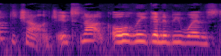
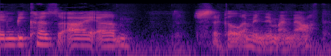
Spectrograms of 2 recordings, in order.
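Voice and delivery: whisper; 7 semitones lower, 16 dB quieter than usual. Real, not acted. Trailing confession.

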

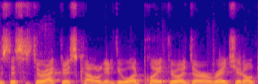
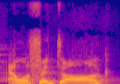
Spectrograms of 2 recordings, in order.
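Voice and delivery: high, loud and drawn out; excited exclamation; 11 semitones higher, 5 dB louder than usual. Real, not acted. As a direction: blurt it out in delighted disbelief. Reacting to a monster on screen.

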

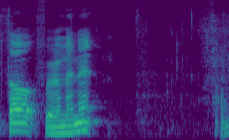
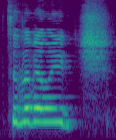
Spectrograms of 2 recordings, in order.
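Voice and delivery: high, loud little voice; baby elephant; 14 semitones higher, 5 dB louder than usual. A narrator's reading. Baby elephant answering mum where she'll go, high and eager. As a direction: announce it like an eager youngster. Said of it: "said the baby elephant".

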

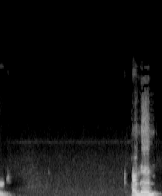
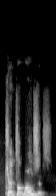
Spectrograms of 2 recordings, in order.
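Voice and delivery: higher, exclaimed in mock surprise; surprised oath; 6 semitones higher, slower than usual. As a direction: exclaim it as a quaint curse. Acting out Danish surprise oath.

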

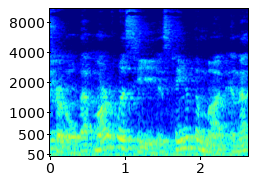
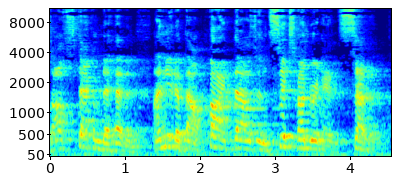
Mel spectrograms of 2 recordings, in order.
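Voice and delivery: loud, indignant royal ranting; snorting outrage; 8 dB louder than usual. Acted. Turtle king refuses to be outranked, snorting outrage. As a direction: declare it loudly like an affronted king. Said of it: "snorted Yertle".

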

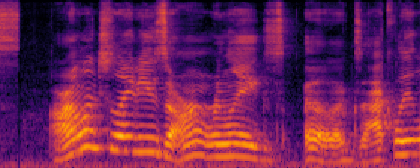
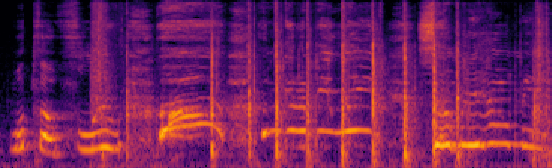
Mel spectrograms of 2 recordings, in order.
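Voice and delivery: panicked; 11 semitones higher than usual. Acted. Panicked kid stuck at locker.

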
